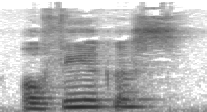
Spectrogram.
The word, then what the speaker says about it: Ophiuchus: Oh, I can't pronounce it, no. Ophiuchus.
